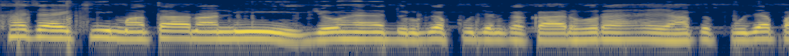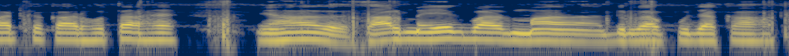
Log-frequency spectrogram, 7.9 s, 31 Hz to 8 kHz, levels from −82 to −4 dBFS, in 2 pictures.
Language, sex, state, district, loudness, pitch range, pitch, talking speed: Hindi, male, Chhattisgarh, Bilaspur, -20 LUFS, 150-170 Hz, 160 Hz, 235 wpm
